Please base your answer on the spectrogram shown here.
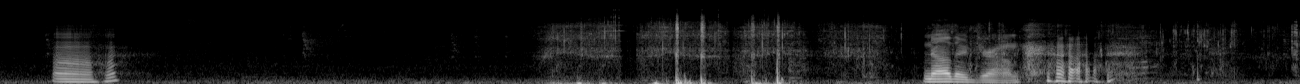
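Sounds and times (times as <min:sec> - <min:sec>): fishing gear clicks and knocks: 0:11.6 - 0:13.0.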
